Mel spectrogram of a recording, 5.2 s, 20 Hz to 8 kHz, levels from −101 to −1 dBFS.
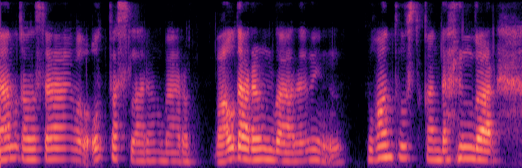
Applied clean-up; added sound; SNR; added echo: neural mask model DeepFilterNet 3.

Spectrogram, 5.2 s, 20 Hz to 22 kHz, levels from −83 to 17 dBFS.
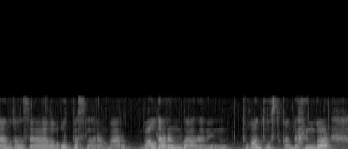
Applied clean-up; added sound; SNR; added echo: none; Rain; 16 dB; reverberation time 0.3 s.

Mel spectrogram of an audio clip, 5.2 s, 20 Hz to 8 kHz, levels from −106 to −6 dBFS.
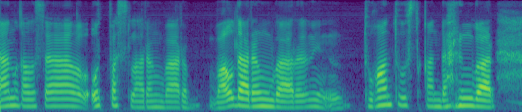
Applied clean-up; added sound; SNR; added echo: none; none; none; none.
